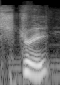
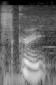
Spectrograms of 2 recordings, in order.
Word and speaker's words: street: But it's street, not screet. And I know you've heard that. It's strawberry, not scrawberry. It's stripper, not scripper.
